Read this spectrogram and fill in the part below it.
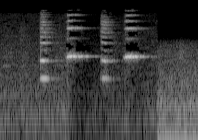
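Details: Rosella giving two pairs of whistled notes, a short low note followed by a longer, higher, ringing note, then a burst of broad background noise at the end.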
